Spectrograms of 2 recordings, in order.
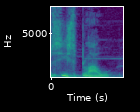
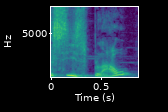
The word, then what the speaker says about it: sisplau: Perquè és molt natural que en català pronunciem sisplau. Mm. Dir sisplau és perfectament ben dit.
